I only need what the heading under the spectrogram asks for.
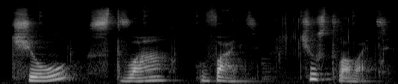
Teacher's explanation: We don't pronounce the first letter V.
